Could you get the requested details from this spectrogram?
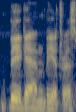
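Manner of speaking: ordinary delivery, nothing marked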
